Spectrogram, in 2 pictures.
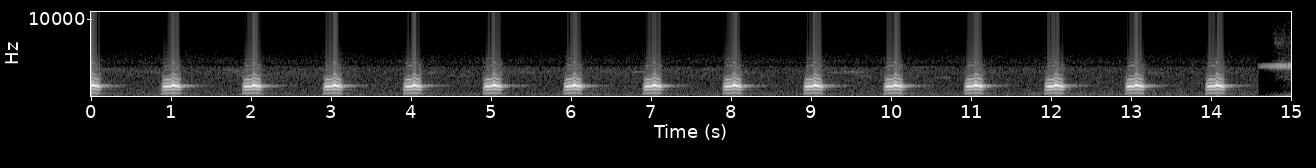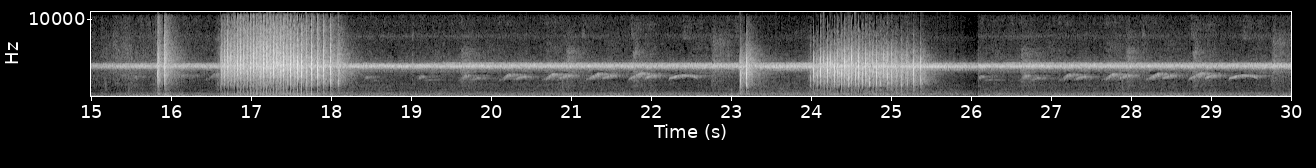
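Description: A cloud-forest bird gives a nasal, caw-like call about once a second, some fifteen times, and stops about halfway through. A steady high-pitched insect-like drone then takes over, with faint chirping under it and two loud rushing bursts of a second or two each.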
